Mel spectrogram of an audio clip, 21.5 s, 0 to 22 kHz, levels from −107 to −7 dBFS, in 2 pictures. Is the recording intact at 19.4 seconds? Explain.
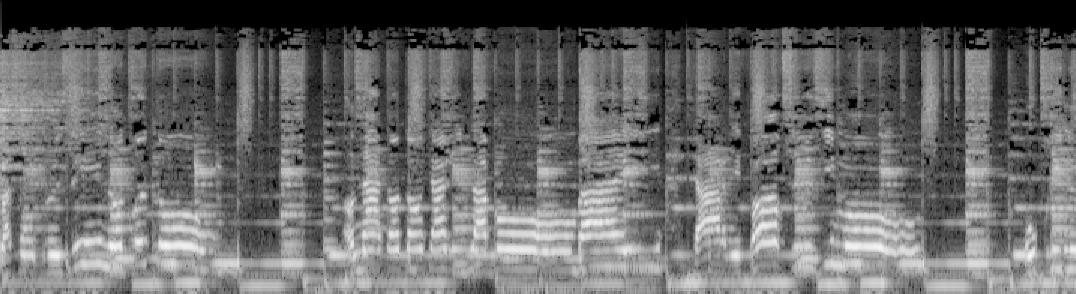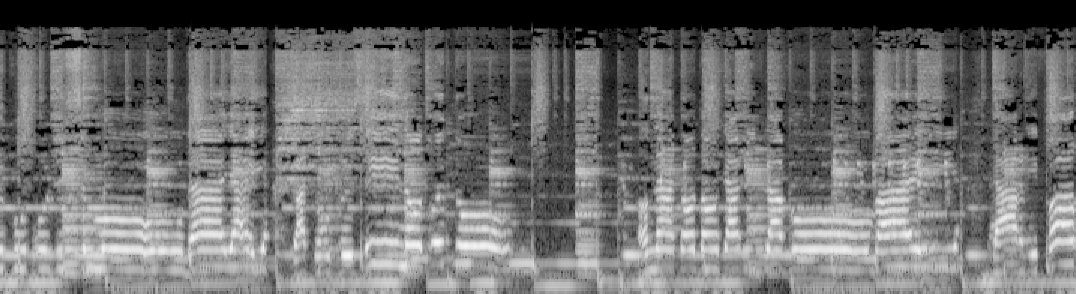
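No. At 19.4 seconds the sound pumps and thins: sustained parts sink and swell while sharper onsets come through, with the level swinging by roughly 10 dB. This is the noise suppressor applied to music or sounds, active across the whole clip rather than at this moment alone. A suppressor built for speech is treating steady tones, ambience and decaying tails as noise and pulling them down, leaving the audio fluttering and hollow.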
